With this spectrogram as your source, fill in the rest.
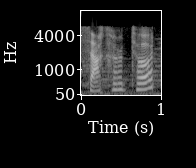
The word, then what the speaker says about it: Sachertorte: It's called, I'm going to try to pronounce it, Sachertorte? Yeah, yes.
